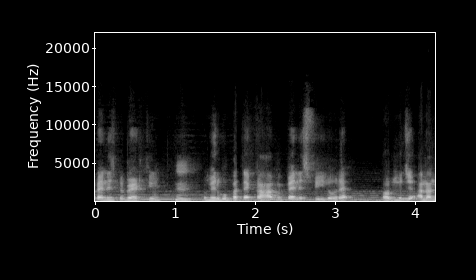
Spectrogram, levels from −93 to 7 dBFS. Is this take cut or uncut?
uncut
